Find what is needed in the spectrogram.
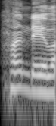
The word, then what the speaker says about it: Hyundai: Where the car people are like, it's Hyundai like Sunday.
